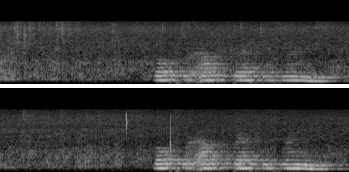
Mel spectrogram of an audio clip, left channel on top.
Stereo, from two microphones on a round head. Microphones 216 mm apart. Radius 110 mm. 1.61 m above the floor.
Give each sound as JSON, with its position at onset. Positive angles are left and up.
{"t": 1.5, "sound": "a woman speaking", "side_deg": -55, "distance_m": 3.0}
